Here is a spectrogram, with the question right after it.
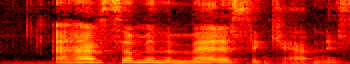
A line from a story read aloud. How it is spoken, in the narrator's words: said Scott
